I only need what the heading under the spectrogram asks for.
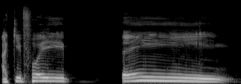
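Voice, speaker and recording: A man's voice: on the high side, very slow, dark tone, clear, resonant tone, no room sound. A man with a Brazilian accent comments casually as a reaction host. He sounds impressed and tends to repeat his words, recorded very dry.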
